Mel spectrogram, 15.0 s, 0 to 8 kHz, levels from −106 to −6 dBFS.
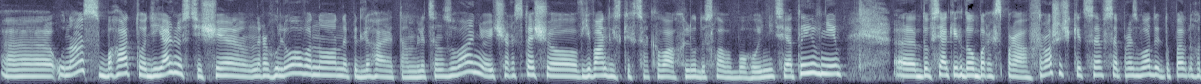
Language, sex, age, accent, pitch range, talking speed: Ukrainian, female, 30-49, native, 180-230 Hz, 130 wpm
